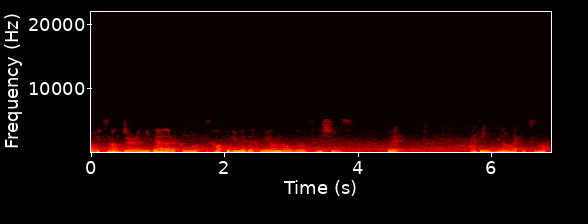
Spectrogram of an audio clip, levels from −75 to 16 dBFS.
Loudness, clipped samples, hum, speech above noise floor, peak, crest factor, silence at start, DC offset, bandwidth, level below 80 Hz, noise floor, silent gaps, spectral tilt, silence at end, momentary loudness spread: -27 LUFS; under 0.1%; none; 20 dB; 0 dBFS; 26 dB; 0 s; under 0.1%; 5.2 kHz; -38 dBFS; -46 dBFS; none; -10 dB/octave; 0 s; 24 LU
